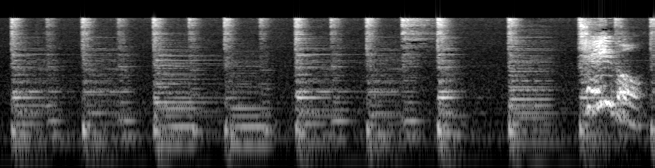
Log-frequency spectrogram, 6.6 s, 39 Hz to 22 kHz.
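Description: Acoustic guitar strumming chords, one strum about every 0.7 seconds: the opening of a children's sing-along song.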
